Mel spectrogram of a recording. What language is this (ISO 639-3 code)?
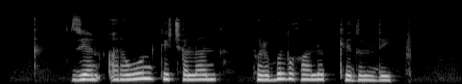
pus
